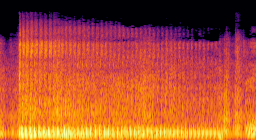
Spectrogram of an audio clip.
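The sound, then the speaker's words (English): A long, buzzy lip trill (horse lips) during a yoga flow: a breathy exhale through loosely flapping lips, making a steady, motor-like rattle for about two seconds before it tapers off with a short puff. “Take one more breath here and now horse lips.”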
